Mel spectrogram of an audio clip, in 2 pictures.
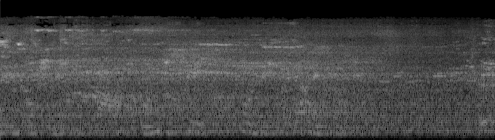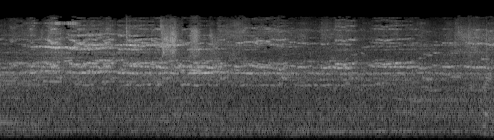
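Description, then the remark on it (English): A long train rolls steadily along the tracks, a continuous loud rumble with high metallic wheel squeal and faint murmuring voices underneath. “I think we'll just get on one and see what happens. Long train.”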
